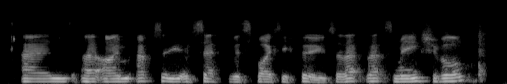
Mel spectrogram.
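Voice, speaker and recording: A man with a British accent speaks at a moderate pace. His pitch is fairly high and his intonation fairly even. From Britain. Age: 40s. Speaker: panel host, diversity network chair. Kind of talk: webinar panel discussion.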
